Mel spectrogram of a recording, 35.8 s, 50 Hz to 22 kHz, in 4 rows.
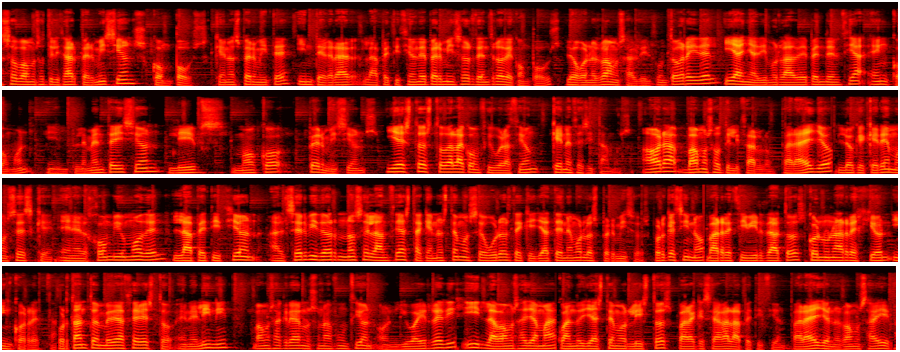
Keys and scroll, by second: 10.6 Return, 11.4 Return, 31.4 Tab.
